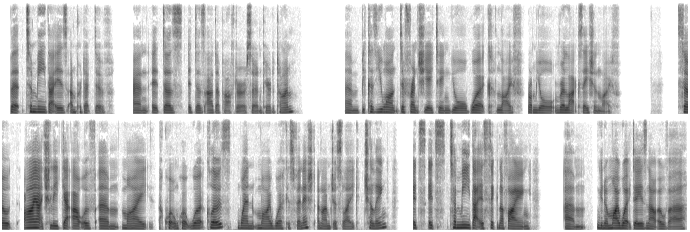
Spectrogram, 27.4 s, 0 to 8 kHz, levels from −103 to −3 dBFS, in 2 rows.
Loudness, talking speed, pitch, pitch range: -29 LUFS, 150 wpm, 160 Hz, 150-175 Hz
